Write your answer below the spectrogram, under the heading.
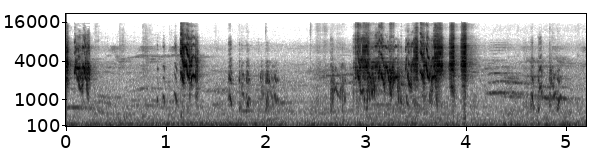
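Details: Two budgerigars, a couple, give loud harsh squawks and scratchy chirps in dense bursts separated by short pauses, with quieter thin chatter between bursts.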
